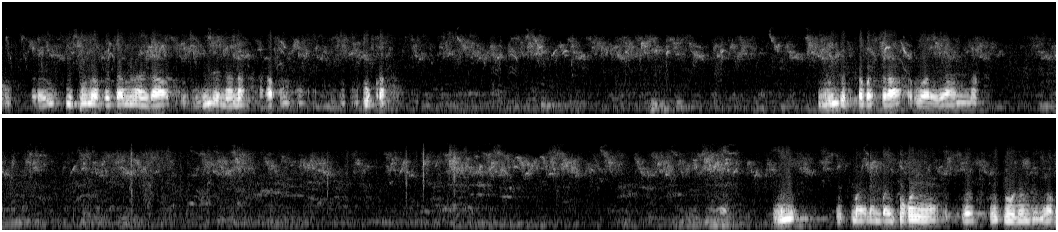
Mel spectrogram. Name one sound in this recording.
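An elderly man recites in a slow, melodic voice.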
